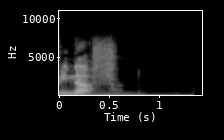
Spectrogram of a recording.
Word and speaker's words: enough: the last word there ends with an f sound f is in Frank enough enough enough enough there you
